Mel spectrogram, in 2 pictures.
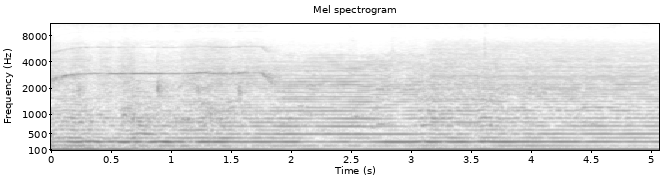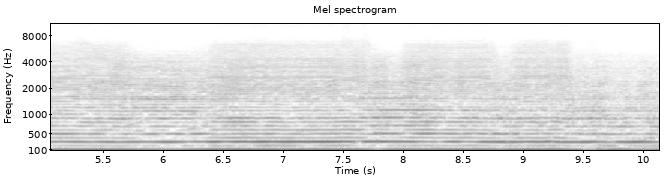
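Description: Amplified electric guitars and bass holding one sustained droning chord with no drums. A thin, high feedback whistle sounds over it for the first couple of seconds, rising slightly before it stops.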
